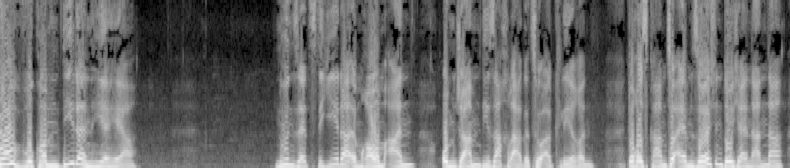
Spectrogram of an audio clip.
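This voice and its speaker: A woman reading a children's story aloud in a calm storytelling manner. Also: medium pitch, no echo.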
